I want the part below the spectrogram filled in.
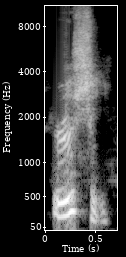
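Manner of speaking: R in "rushi" rolled toward the roof of the mouth; demonstrating the rolled R of "rushi". Shown as a demonstration. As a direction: say "rushi" with the tongue off the teeth, rolling at the palate. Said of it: "but it rolls, touch the roof".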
